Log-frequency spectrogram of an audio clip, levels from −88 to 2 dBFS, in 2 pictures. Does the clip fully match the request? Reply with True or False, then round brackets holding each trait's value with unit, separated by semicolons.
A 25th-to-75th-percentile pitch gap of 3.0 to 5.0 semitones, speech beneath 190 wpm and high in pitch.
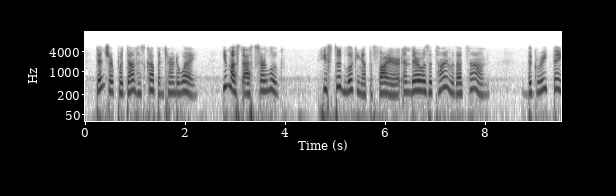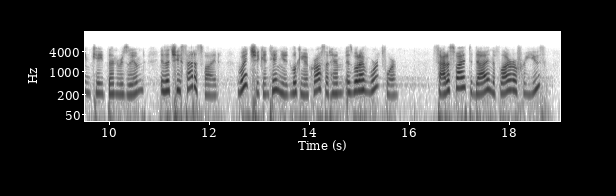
True (3.8 semitones; 180 wpm; 245 Hz)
